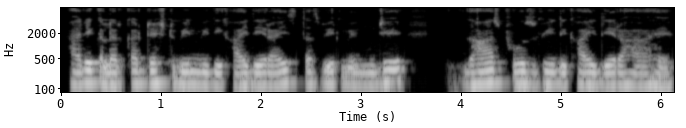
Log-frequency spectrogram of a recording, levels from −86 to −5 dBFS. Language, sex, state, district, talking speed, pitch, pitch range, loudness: Hindi, male, Bihar, Araria, 205 wpm, 120 Hz, 115-130 Hz, -29 LUFS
